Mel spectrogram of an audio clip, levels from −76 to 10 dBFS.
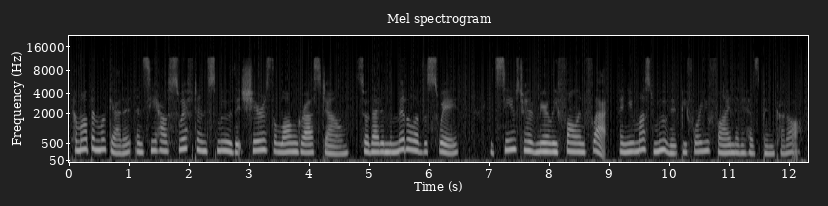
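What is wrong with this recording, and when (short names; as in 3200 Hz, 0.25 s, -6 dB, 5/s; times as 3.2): crackle 250/s -33 dBFS
8.26–8.27 gap 7.1 ms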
